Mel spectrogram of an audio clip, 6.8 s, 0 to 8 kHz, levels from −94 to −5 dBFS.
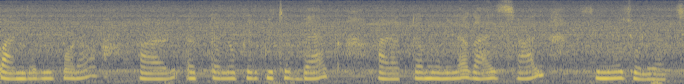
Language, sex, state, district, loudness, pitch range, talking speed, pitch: Bengali, female, West Bengal, Jalpaiguri, -22 LUFS, 205-225 Hz, 140 wpm, 215 Hz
